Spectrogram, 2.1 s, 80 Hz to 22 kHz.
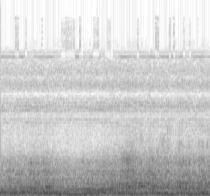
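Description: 1981 Formula 1 cars race along the Long Beach street circuit, their engines a sustained, dense, high-revving whine that stays loud and even throughout.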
